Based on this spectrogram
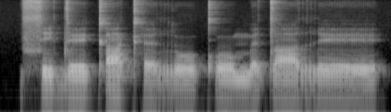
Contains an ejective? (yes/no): yes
